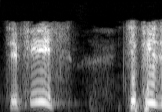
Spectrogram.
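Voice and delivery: צו פיס cried out high and loud with a sob in it; tearful cry. Real, not acted. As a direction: let the voice break on צו פיס. Emotional climax of the story.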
